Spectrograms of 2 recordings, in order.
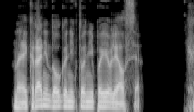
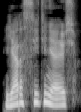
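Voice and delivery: high-pitched, official announcement; girl operator; 7 semitones higher than usual. A narrator's reading. Operator ends the call, firmly announcing. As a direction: declare it in a high girl's voice. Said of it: "заявила девушка из земли".

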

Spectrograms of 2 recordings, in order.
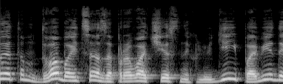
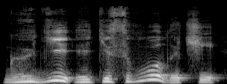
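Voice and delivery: roar; 3 semitones lower, slower than usual. A narrator's reading. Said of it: "взревел Гнездо".

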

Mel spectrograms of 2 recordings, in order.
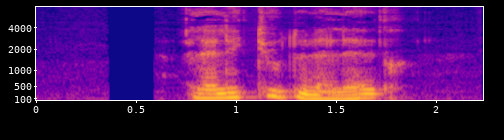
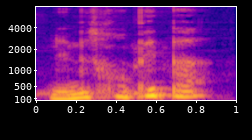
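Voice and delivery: higher-pitched, anxious plea; understated tremulous appeal, pitched up; trembling but firming; 7 semitones higher than usual. A narrator's reading. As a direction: plead with a voice gathering firmness. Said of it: "dont la voix tremblante s'affermissait cependant d'une singulière énergie".

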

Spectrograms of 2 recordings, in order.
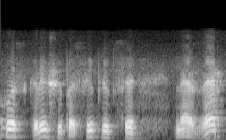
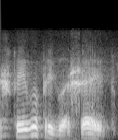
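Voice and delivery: ordinary delivery, nothing marked

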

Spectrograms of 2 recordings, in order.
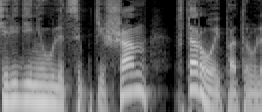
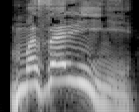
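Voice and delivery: high, loud, drawn-out exclamation; gleeful call; 12 semitones higher, 8 dB louder, slower than usual. A narrator's reading. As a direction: call the name out high and slow, as a joke. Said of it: "с хохотом ответил Д'Артаньян".

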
